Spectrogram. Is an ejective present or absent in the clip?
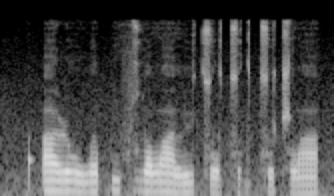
absent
